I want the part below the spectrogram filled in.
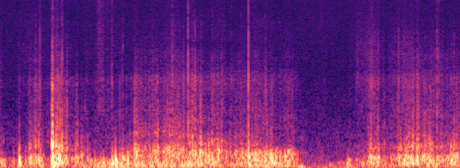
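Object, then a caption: Thin cork coaster. A thin, solid cork coaster held on a furry microphone windscreen is scratched with long painted nails. It makes a dense, muffled, bassy rumble of scraping with a sharp thump near the start. The scratching briefly drops to near quiet around the four-second mark, then resumes.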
